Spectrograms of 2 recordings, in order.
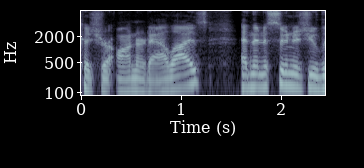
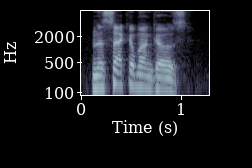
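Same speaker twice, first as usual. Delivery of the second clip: ordinary talk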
